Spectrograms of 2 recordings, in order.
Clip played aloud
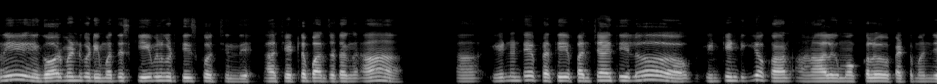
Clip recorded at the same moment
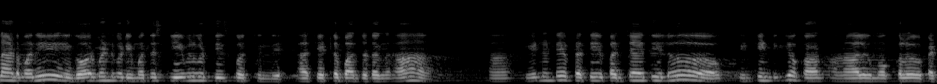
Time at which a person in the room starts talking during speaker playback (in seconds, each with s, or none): none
